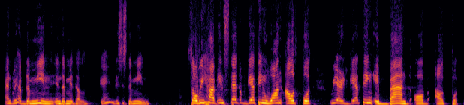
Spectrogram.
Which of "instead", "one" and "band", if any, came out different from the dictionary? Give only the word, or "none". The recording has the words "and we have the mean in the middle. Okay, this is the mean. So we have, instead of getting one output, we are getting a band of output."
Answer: none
